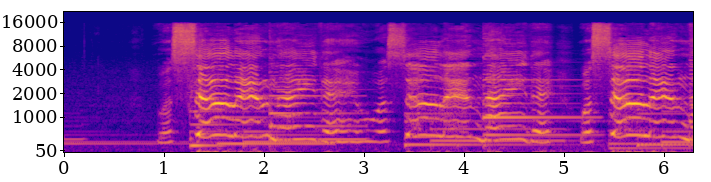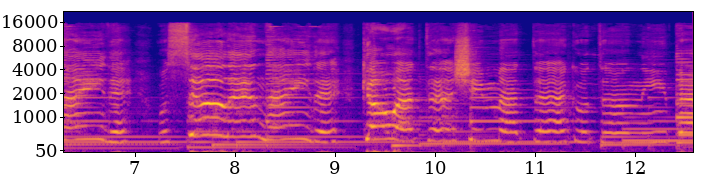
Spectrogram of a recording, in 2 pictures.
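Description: A man singing a slow melody with wavering, bending pitch over acoustic guitar, the voice coming in about a second in after the last chord dies away.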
